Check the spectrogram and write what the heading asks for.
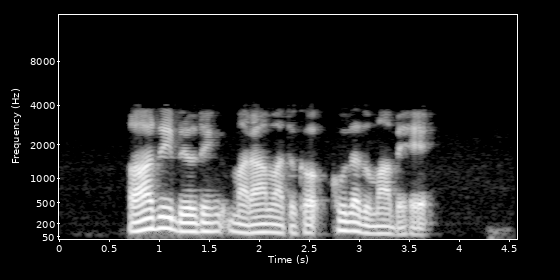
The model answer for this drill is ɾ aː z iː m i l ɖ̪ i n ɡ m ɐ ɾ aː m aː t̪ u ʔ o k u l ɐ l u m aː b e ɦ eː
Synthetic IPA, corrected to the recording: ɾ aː z iː b i l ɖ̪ i ŋ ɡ m ɐ ɾ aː m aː t̪ u k o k u l ɐ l u m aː b e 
